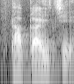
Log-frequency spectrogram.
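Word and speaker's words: 高市: 다케이치가 아니고 다카이치 그리고 다카이치 다카이치 예, 다카이치 발음이 어렵습니다.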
